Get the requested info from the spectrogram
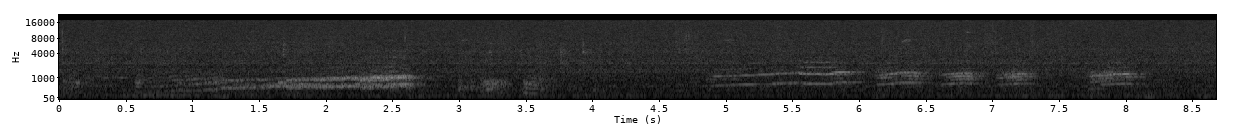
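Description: Poultry calling: one long drawn call rising in pitch over about two seconds, then, after a pause, a run of short calls at about three a second near the end.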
